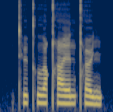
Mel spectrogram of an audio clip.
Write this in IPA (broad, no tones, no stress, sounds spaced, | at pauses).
tʰ ʏ kʰ ʊː qʰ ɛː n qʰ y n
